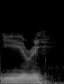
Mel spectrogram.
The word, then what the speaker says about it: Erie: i think that's pretty i pronounced that eerie but yeah those uh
